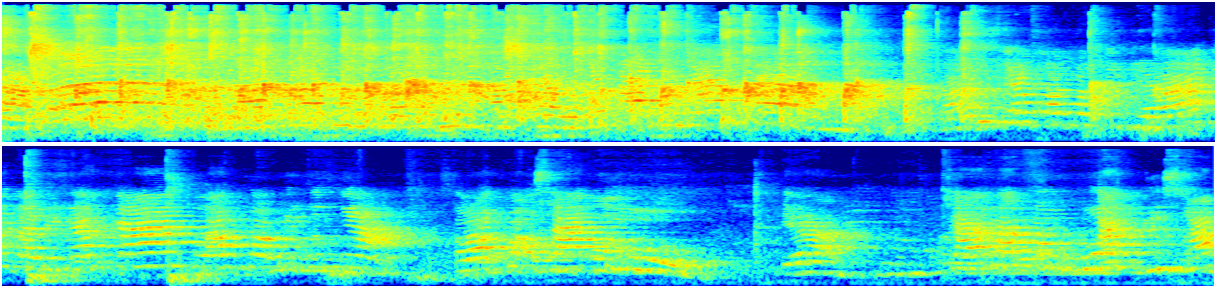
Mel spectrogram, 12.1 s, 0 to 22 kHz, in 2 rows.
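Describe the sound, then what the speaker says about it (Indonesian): Schoolchildren in a classroom clap together for a group, a loud burst of applause lasting a few seconds before giving way to children talking. "tepuk tangan untuk kelompok 3"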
